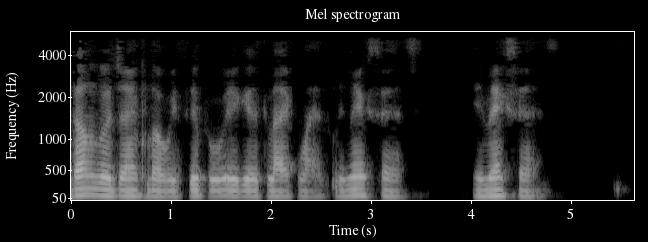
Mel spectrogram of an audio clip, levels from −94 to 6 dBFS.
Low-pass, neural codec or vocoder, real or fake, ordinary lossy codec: 5.4 kHz; codec, 24 kHz, 1.2 kbps, DualCodec; fake; MP3, 24 kbps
